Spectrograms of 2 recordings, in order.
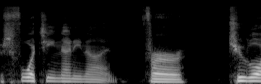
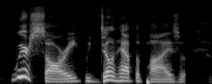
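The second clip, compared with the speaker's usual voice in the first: automated, artificial machine-like voice. Retelling a Taco Bell drive-thru order, imitating the AI drive-thru woman. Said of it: "Don't listen to her".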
